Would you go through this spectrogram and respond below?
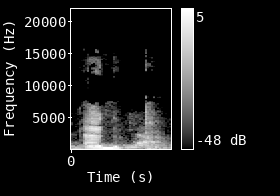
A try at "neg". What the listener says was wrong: Oh, you forgot to go back and make your end sound. Neg. Remember, neg.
